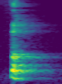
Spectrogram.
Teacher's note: so I'm using only the air friction to produce this sound. So what I'm doing here, I'm pushing the air out from my mouth.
